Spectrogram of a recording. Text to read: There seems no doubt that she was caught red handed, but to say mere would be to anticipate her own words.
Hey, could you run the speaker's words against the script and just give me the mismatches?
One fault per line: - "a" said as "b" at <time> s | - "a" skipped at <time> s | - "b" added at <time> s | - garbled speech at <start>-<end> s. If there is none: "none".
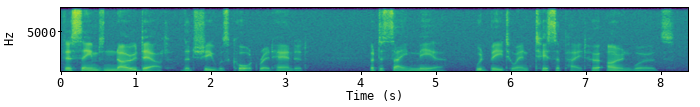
none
